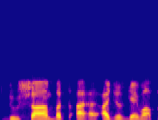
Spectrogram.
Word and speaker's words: Dusan: information with your community uh my name is dusan that's how you pronounce correctly but you know uh when it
